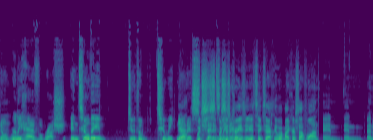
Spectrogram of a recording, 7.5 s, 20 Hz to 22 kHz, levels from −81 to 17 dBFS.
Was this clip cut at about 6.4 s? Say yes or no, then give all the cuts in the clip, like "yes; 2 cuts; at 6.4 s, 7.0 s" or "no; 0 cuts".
yes; 1 cut; at 6.4 s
